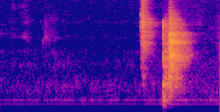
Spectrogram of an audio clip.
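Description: A particleboard bookcase panel being handled and set down: a light tap about one and a half seconds in, then a louder wooden knock right after. Before that, only a faint steady hum.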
